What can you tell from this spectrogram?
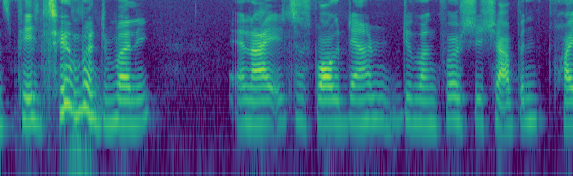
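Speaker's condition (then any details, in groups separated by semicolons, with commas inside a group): Damaged diaphragm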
